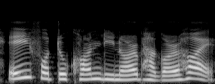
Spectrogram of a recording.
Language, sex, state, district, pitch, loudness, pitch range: Assamese, female, Assam, Kamrup Metropolitan, 240 Hz, -13 LUFS, 220-265 Hz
